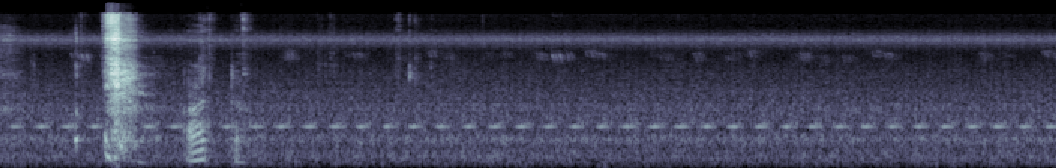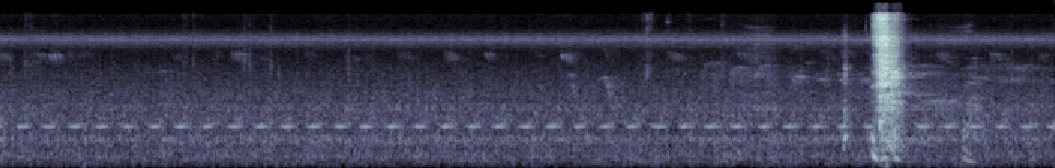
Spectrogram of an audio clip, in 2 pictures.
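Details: Two deliberately induced sneezes from a woman tickling her nose with a twisted saree end in a nose-sneezing challenge; sharp sneezes about twelve quiet seconds apart against steady room hum.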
